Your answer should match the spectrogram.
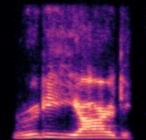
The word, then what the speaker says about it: Rudyard: charles dickens or the rudy yard yard kipling um no it is not rudyard kipling i'm just saying that's how you pronounce his name um it's not mark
